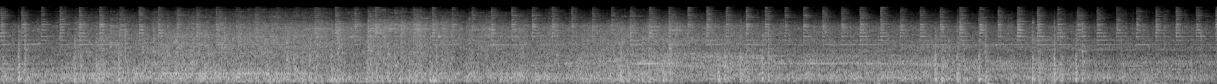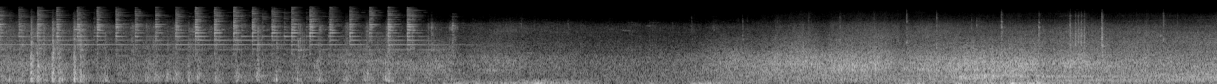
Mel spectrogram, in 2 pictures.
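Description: Train passing through a grade crossing while the crossing signal's bell rings rapidly over the rumble and clatter of the wheels. About two-thirds of the way in, the bell stops abruptly and a rushing noise carries on.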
